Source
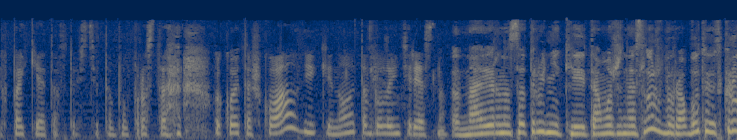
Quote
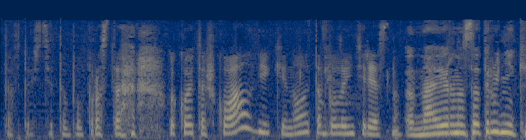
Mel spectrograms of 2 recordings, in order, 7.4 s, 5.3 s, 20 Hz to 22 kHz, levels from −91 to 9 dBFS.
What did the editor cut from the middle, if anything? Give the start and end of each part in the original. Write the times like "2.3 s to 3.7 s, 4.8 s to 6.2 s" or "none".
none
